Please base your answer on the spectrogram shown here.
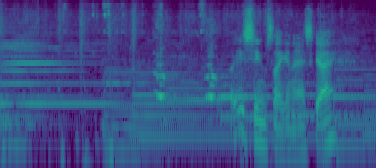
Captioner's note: barking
